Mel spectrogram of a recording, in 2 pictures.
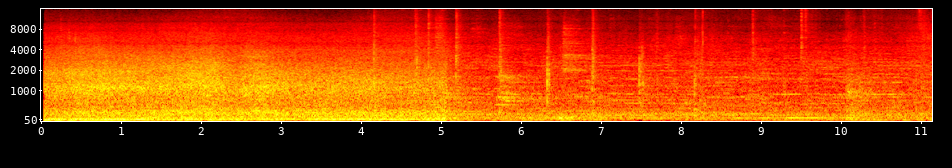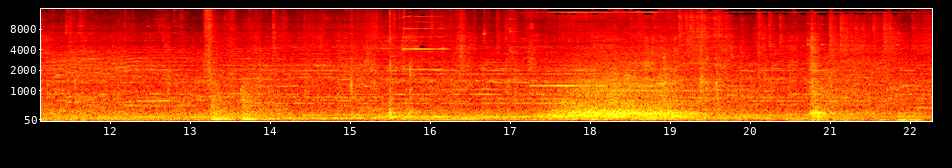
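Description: Wind rumbling on the microphone for about the first five seconds, then quieter indoor sound with scattered footsteps and clicks, and faint music.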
